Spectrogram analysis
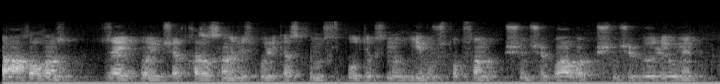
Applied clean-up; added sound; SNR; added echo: neural separator model SepFormer DNS4.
